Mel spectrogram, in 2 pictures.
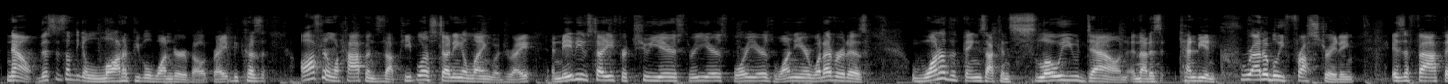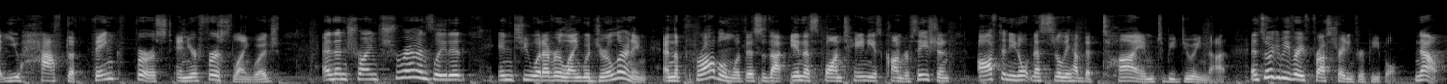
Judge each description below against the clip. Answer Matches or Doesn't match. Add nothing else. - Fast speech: Matches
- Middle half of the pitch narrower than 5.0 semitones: Doesn't match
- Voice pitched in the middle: Matches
